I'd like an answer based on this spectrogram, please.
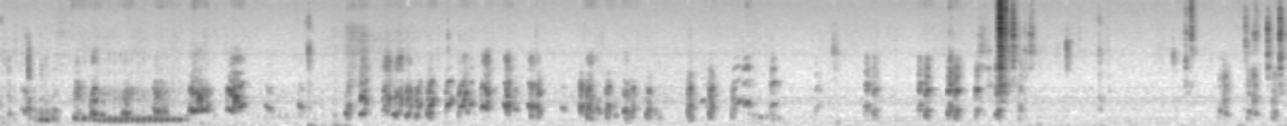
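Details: Attention-seeking pet guinea pig indoors, insistently calling its companions to play; a low rumbling purr opens, followed by quieter, irregular bursts of short squeaks and clicks, with a few sharp higher chirps later.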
